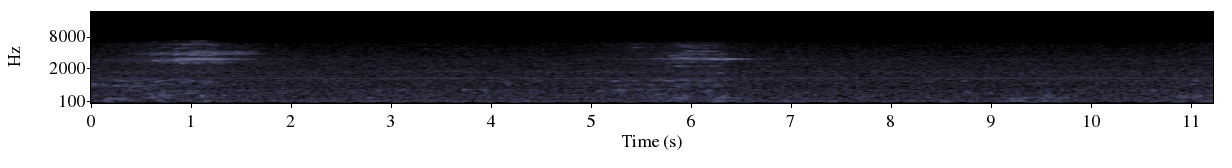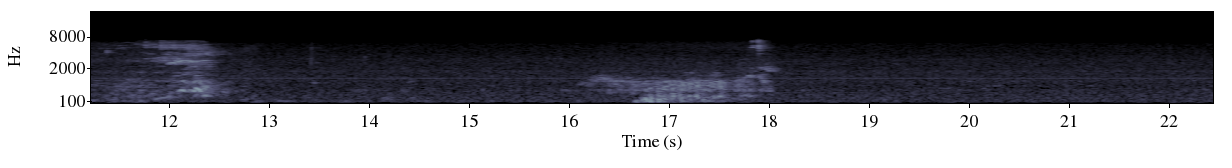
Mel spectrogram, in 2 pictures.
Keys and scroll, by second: 5.6 Escape, 5.7 `, 6.5 Tab, 7.9-9.8 typing, 10.6 Return, 13.7 \.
